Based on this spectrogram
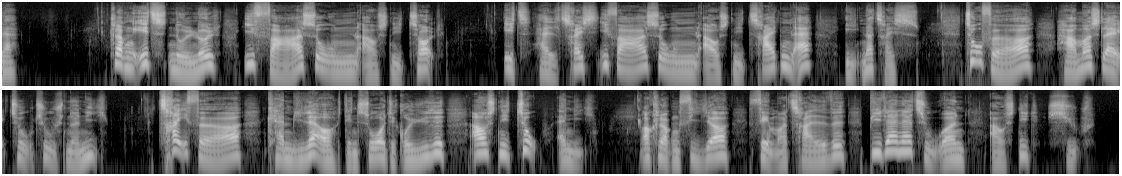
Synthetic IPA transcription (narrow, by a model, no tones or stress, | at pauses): kʰlɒ̽ɡ̥ŋ̩e̝d̥nɔ̽lnɔ̽l | ifɑ̈ːso̝̰ːnn̩ʔɑ̈ʊsnid̥̚t͡sʰɒ̽l̰ | e̝d̥hælt͡sʰʁasifɑːso̝̰ːnn̩ɑ̈ʊsnid̥̚t͡sʰʁad̥n̩æ | e̝̰ːnɒt͡sʰʁas | t͡sʰo̝̰ːfɶɐɐ | hɑmɐslɛ̰ɪt͡sʰo̝̰ːt͡sʰṵːsn̩ɒ̽nḭː | t͡sʰʁɛ̰ːfɶɐɐ | kʰæmilæɒ̽d̥enso̝ɐ̰d̥əɡ̥ʁyːðˠə | ʔɑ̈ʊsnid̥̚t͡sʰo̝̰ːʔænḭː | ʔɒ̽kʰlɒ̽ɡ̥ŋ̩fiːɐ | fem̰ɒ̽t͡sʰʁaðˠʋəb̥id̥ænæt͡sʰṵːɐn | ʔɑ̈ʊsnid̥syʊ̰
